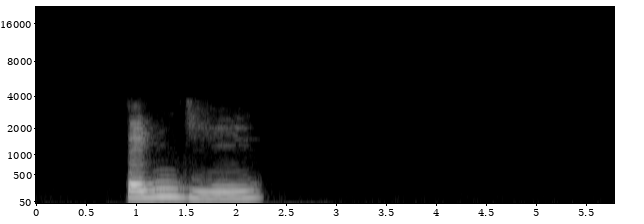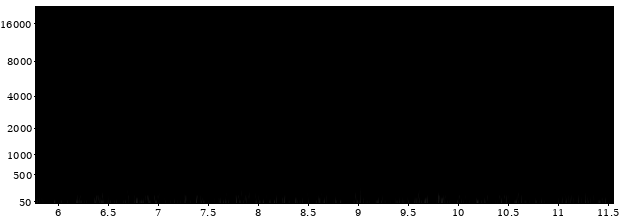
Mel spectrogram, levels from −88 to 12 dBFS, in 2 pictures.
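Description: Throughout the clip, a wrong sample rate: samples are clocked out at half their recorded rate with no conversion, which fits 16 kHz material played at 8 kHz. The speech runs at half speed and an octave lower, sounding slow, deep and dragged.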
